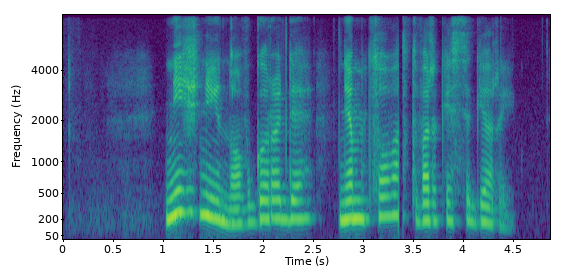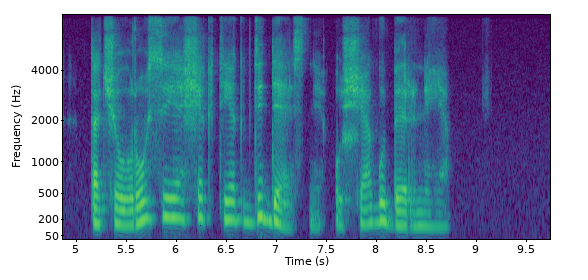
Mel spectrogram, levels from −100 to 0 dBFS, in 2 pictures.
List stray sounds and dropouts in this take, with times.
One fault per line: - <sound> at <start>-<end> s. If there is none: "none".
- dropout at 3.3-3.4 s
